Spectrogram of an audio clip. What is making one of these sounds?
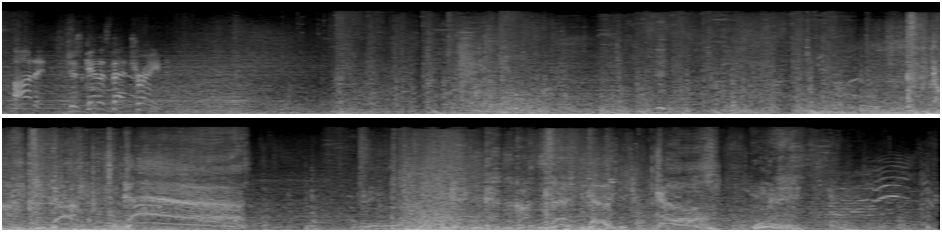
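Explosions boom and crash repeatedly.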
